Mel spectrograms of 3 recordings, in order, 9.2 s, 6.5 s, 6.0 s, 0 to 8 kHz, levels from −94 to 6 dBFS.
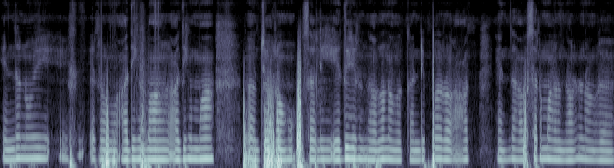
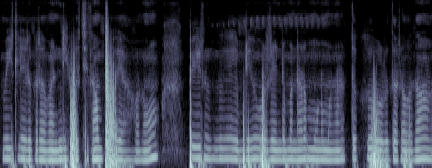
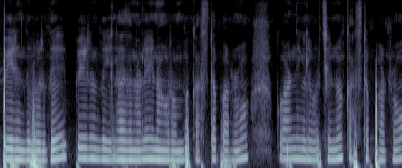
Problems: echo, low volume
